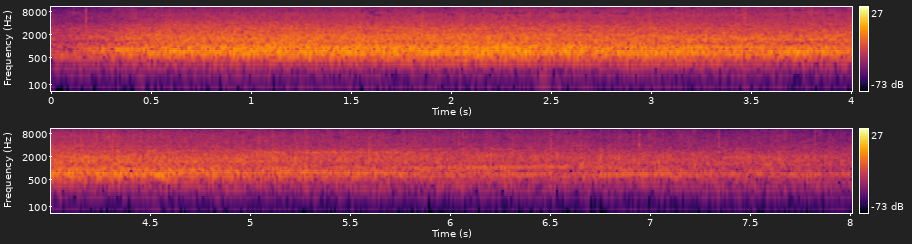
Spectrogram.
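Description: Large arena crowd cheering and applauding, swelling up quickly at the start and slowly dying away.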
